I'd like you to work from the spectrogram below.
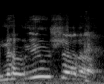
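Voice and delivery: high, swooping goat-style retort; mock shouted comeback. Friend guessing the dad's reply, playfully shouted. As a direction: toss back the movie quote, rising on "you".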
